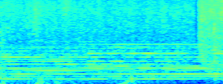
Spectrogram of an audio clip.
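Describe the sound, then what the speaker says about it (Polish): Light drizzle patters steadily on surfaces outdoors while trekking through a ravine on Gran Canaria, a soft continuous rain hiss with a low steady hum beneath and no talking. "Znowu zaczyna siąpić deszcz."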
